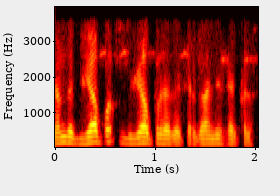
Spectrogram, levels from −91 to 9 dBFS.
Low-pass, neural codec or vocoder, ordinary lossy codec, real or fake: 3.6 kHz; none; none; real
